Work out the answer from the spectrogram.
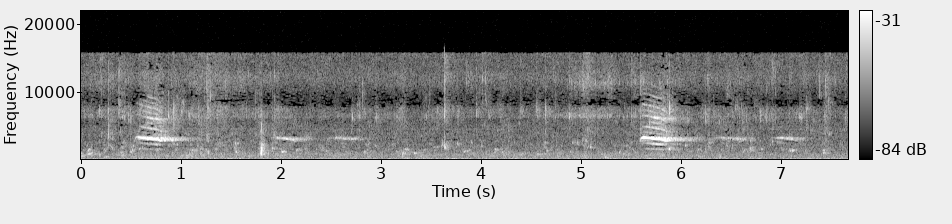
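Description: Near-silent woods with a small bird calling faintly twice, about half a second in and again near the end of the first six seconds. Each call is a quick run of high notes falling into a held note, followed by a few shorter notes.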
